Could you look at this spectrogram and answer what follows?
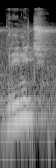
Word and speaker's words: Greenwich: Since it passed through the British Royal Observatory is Greenwich in London, it is also called Greenwich और pronounced करते हैं ग्रीनिच के नाम से meridian.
